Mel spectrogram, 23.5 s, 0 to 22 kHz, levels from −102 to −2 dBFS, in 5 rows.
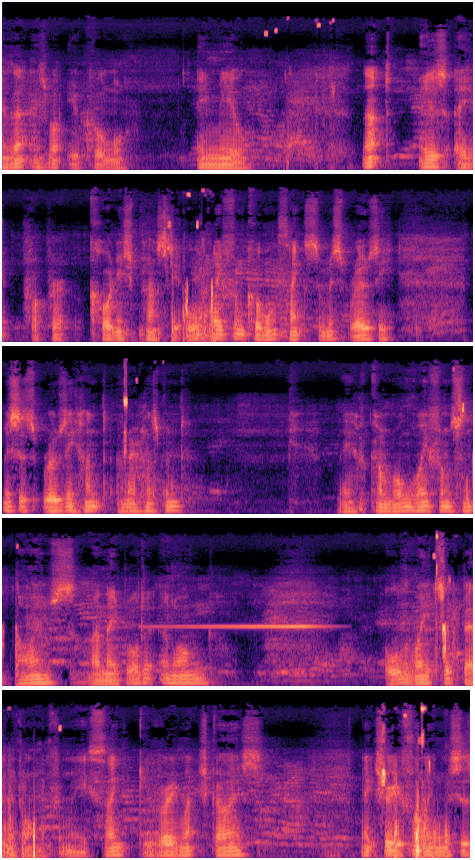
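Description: DAB burbling appears from 2.62 to 3.35 s, 6.29 to 6.84 s, 10.64 to 11.12 s and 13.91 to 14.29 s. Bit errors slip past the error correction into the MP2 data. Wrong samples put short blips of noise in single sub-bands, and wrong scale factors make sub-bands jump in level for up to a frame.

From 15.49 to 17.63 s comes loudspeaker feedback squeal. A microphone hears its own loudspeaker, and the loop gain passes one at 1.5 kHz. That tone swells over about a second and a half, reaching roughly the level of the programme.

The burbling returns from 18.42 to 19.43 s and from 22.52 to 23.34 s. The error rate sits around half a percent, nearer one percent at 6.29 s and about 0.7 percent at 22.52 s.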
